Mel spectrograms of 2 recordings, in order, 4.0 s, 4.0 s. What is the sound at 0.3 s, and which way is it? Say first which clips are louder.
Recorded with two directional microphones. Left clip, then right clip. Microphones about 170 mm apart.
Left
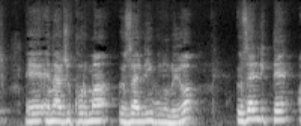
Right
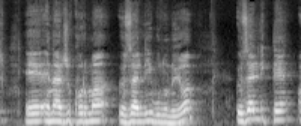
Speech: right 5 dB; 50° right (ahead or behind).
